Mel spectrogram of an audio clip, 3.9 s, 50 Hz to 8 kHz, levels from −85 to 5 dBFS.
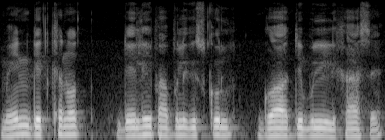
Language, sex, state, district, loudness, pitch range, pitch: Assamese, male, Assam, Kamrup Metropolitan, -17 LUFS, 115-130 Hz, 120 Hz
